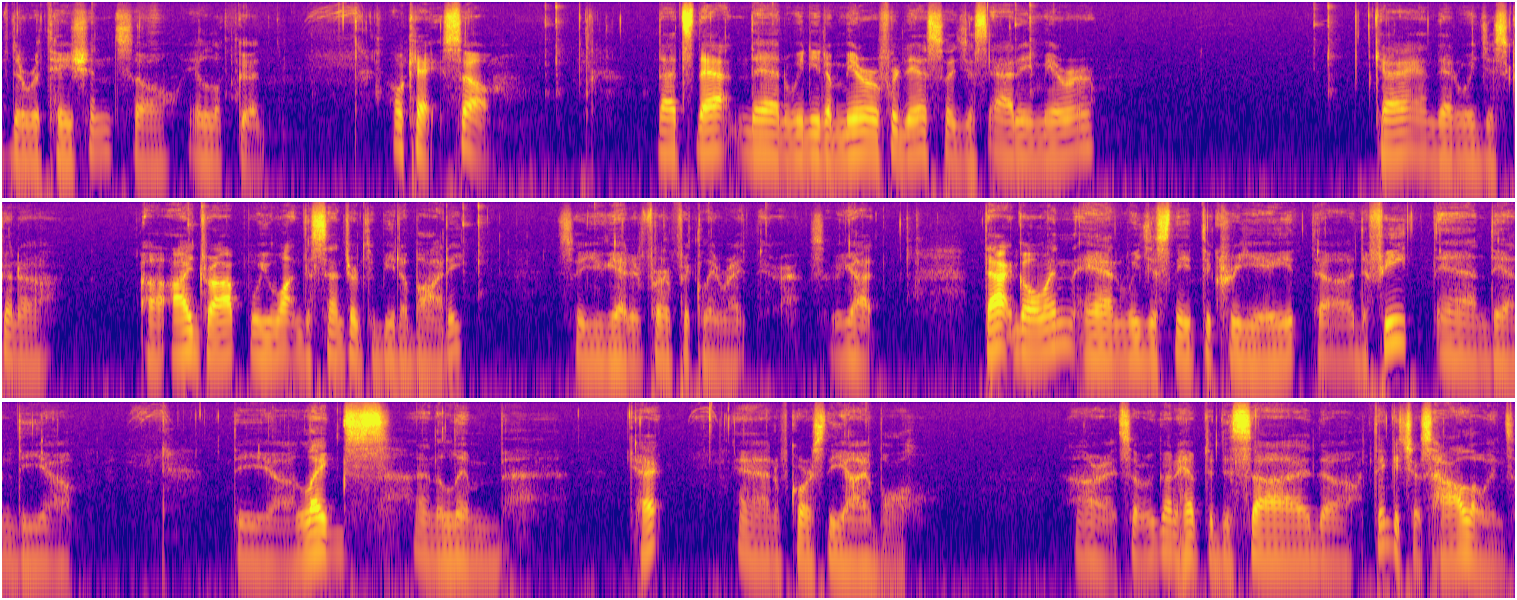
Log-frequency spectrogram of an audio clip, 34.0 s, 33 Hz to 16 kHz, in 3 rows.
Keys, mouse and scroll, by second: 2.1 Tab, 2.4-3.7 scroll down 5, 4.0-12.8 drag, 4.6-5.1 scroll down 4, 5.7 middle click, 12.8-24.6 middle drag, 15.4 scroll down 2, 25.4 KP_1, 26.8-27.6 scroll down 4, 27.6-28.4 scroll up 3, 29.1 middle click, 29.7-34.0 middle drag.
